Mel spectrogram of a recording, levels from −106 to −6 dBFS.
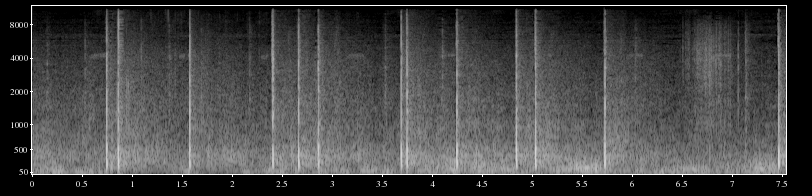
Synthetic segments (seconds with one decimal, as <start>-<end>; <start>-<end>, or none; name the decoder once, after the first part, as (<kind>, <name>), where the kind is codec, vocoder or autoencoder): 0.0-0.9 (vocoder, Vocos); 2.3-3.6; 4.0-6.5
